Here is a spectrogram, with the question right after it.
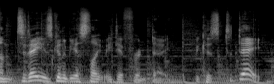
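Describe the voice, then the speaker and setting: A man speaks over music in the background. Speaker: voice actor. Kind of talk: casual livestream talk to chat.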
